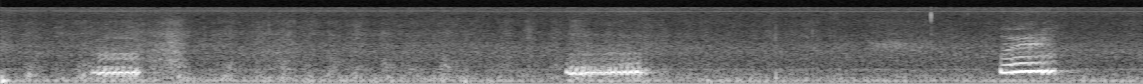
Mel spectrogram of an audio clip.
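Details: Bengal kitten three weeks old, playing, gives three short, thin mews about two seconds apart against a low steady hum.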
